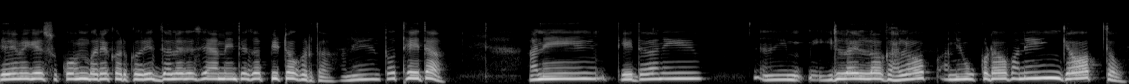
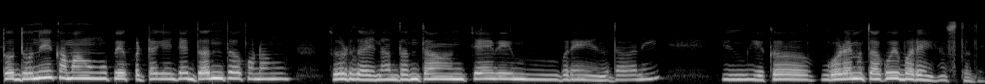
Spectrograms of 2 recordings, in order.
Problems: none marked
